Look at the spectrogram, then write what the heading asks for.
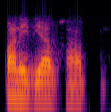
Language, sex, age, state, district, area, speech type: Assamese, male, 45-60, Assam, Charaideo, rural, conversation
